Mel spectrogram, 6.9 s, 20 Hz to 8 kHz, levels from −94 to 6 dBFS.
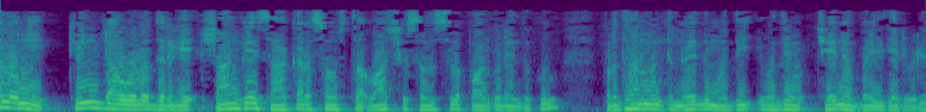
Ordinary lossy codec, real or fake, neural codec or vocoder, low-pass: MP3, 24 kbps; real; none; 7.2 kHz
